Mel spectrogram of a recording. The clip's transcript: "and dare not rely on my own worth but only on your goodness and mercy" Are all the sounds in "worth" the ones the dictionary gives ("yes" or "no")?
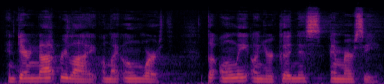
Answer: yes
